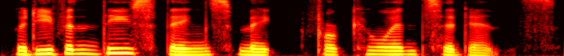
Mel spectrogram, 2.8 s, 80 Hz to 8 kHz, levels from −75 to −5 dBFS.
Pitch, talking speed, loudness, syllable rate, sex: 180 Hz, 150 wpm, -19 LUFS, 4.6 syllables/s, female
